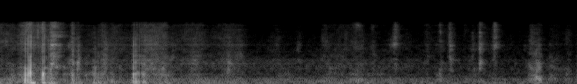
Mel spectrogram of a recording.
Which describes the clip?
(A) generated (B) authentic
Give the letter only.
A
